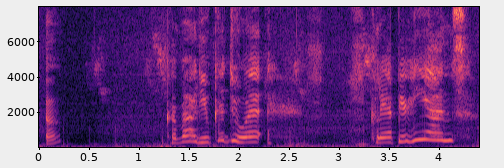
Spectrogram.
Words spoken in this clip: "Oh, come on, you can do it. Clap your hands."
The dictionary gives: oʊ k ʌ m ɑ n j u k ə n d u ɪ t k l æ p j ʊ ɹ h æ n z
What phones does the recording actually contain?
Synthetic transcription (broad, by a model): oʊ k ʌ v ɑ l j u k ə d u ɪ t k l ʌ p j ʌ ɹ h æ n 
